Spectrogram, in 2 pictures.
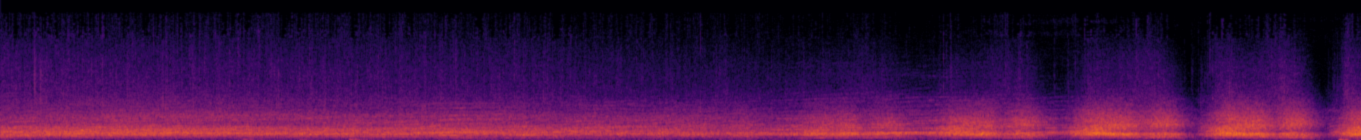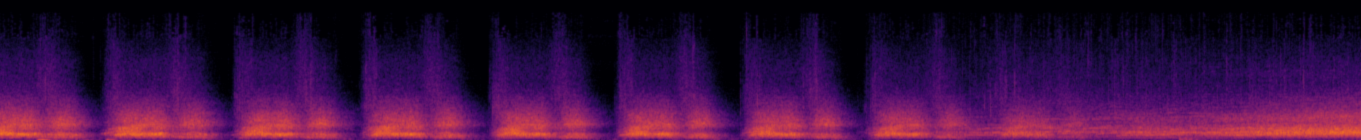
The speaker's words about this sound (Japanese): こうやって駆けつけてくれた A ちゃんに大きな拍手を。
